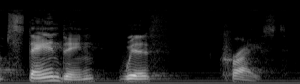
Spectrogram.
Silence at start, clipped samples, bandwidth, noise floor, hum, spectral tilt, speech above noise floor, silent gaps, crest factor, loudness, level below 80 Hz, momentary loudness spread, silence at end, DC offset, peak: 0 s; under 0.1%; 14 kHz; -53 dBFS; none; -4.5 dB/octave; 27 dB; none; 20 dB; -25 LUFS; -54 dBFS; 12 LU; 0.25 s; under 0.1%; -8 dBFS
